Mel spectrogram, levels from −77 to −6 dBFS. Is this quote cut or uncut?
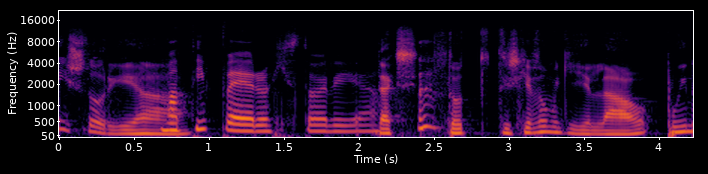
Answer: cut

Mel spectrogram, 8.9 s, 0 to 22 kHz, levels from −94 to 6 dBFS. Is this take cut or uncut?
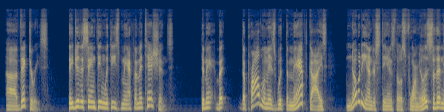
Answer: cut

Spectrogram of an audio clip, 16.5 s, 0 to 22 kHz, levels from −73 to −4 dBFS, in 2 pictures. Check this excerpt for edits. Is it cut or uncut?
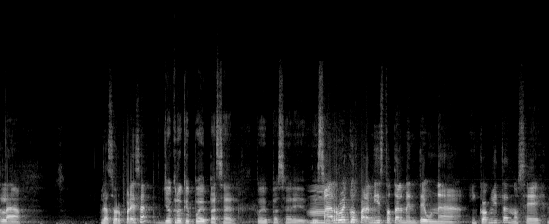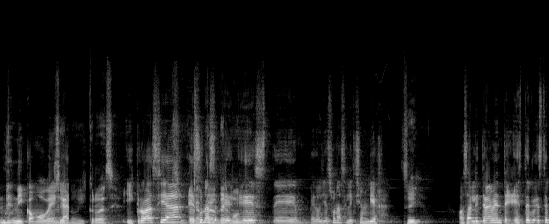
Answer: cut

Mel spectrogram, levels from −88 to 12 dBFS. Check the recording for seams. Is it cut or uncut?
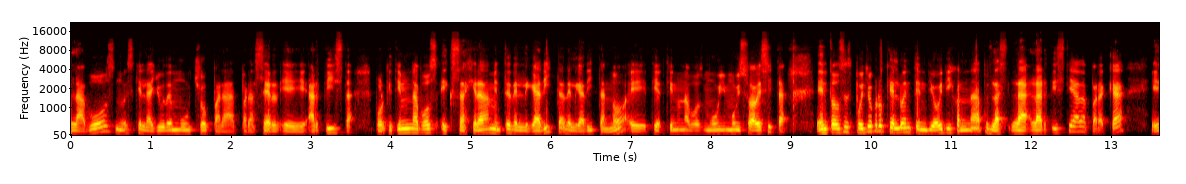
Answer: uncut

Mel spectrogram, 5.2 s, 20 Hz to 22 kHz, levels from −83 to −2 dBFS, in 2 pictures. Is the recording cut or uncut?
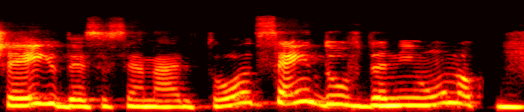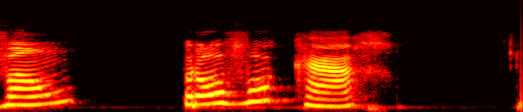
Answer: cut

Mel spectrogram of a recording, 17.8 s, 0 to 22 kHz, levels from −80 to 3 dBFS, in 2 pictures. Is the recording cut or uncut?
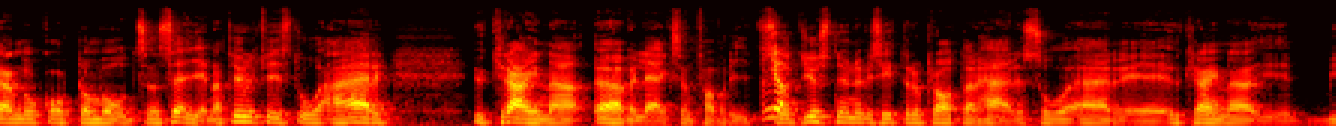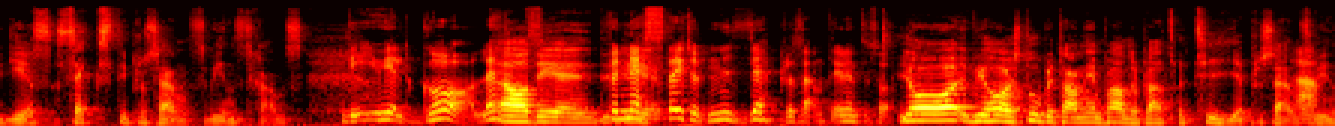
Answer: uncut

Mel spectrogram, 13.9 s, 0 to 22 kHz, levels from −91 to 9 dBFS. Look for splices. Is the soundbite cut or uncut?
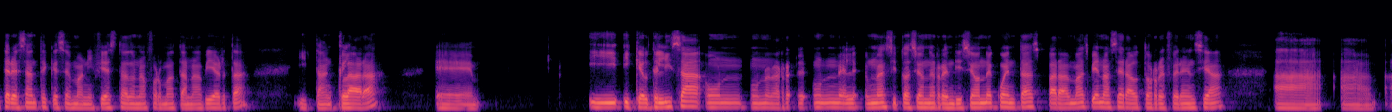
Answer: uncut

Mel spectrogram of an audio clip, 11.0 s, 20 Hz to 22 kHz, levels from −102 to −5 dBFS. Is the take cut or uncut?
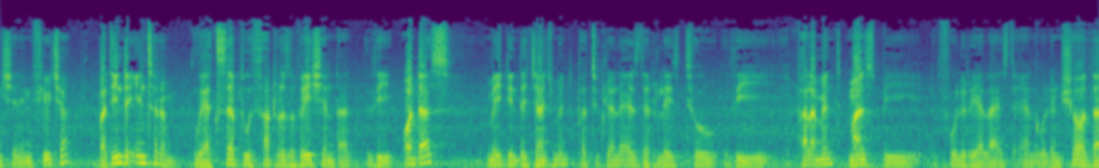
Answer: uncut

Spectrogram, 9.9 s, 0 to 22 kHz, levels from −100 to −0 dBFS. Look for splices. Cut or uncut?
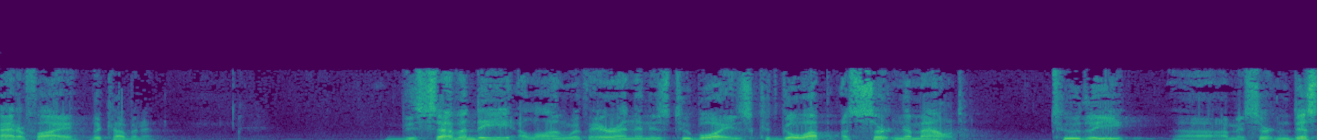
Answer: uncut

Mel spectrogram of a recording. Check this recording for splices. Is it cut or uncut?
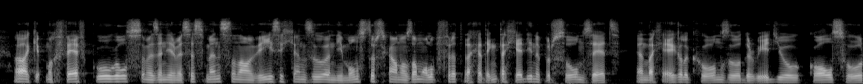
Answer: cut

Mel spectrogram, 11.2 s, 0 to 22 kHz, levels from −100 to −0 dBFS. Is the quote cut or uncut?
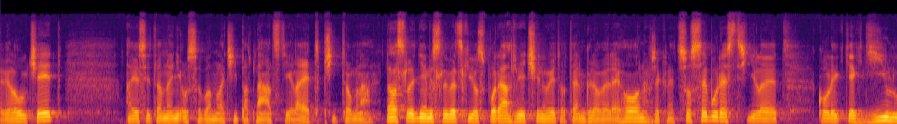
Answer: cut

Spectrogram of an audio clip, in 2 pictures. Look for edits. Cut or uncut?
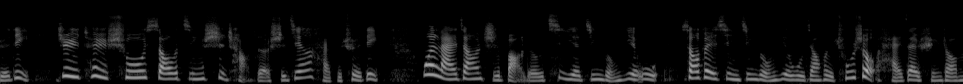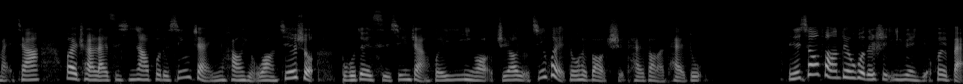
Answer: cut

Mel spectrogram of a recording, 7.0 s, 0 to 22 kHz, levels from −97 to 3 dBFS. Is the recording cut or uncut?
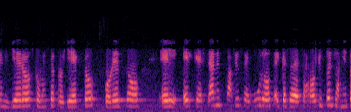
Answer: uncut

